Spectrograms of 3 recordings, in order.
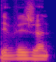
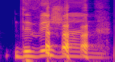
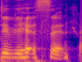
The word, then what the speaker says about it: DVSN: When I went to Canada, he told me that it's called Division. – Division. – Yeah, that it's not DVSN.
